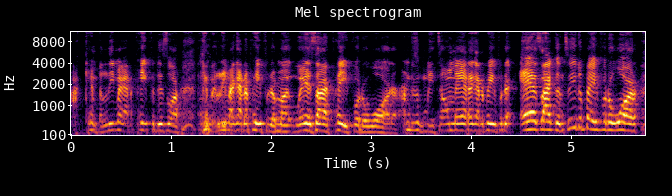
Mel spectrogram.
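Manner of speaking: aggrieved, mad grumbling griping. Acting out a pointless complaint about paying for water: pretend angry grumbling. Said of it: "so I'm gonna be mad".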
